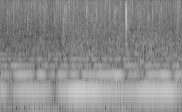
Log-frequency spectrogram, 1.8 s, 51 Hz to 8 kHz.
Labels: {"label": "biophony, midshipman", "recorder": "SoundTrap 500"}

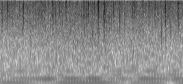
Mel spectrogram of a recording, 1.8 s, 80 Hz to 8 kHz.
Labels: {"label": "biophony, midshipman", "recorder": "SoundTrap 500"}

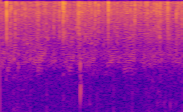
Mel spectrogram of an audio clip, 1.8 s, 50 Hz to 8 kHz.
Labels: {"label": "biophony, chorus", "recorder": "SoundTrap 600"}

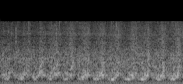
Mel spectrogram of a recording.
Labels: {"label": "anthrophony, boat engine", "recorder": "SoundTrap 500"}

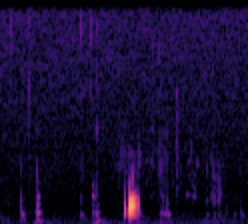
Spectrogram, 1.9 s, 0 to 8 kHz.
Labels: {"label": "biophony, knock croak", "recorder": "SoundTrap 300"}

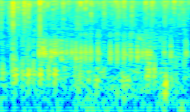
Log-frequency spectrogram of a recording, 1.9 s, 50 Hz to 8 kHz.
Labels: {"label": "biophony, rattle", "recorder": "SoundTrap 500"}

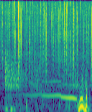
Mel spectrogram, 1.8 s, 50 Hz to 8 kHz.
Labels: {"label": "biophony, cascading saw", "recorder": "SoundTrap 600 or HydroMoth"}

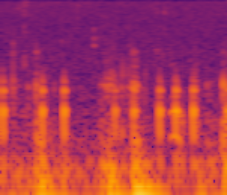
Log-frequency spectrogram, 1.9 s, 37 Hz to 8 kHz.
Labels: {"label": "biophony, knock croak", "recorder": "SoundTrap 300"}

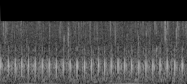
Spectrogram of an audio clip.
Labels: {"label": "biophony, rattle", "recorder": "SoundTrap 500"}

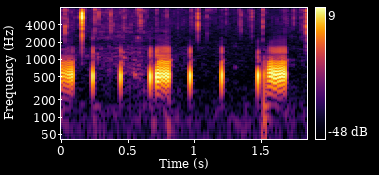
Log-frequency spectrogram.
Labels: {"label": "biophony, knock croak", "recorder": "SoundTrap 300"}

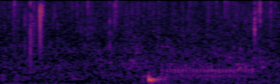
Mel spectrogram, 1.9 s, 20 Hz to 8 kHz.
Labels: {"label": "biophony, croak", "recorder": "SoundTrap 500"}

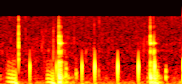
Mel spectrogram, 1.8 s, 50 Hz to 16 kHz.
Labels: {"label": "biophony, knock croak", "recorder": "SoundTrap 300"}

